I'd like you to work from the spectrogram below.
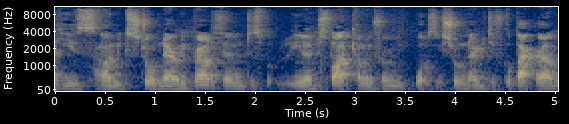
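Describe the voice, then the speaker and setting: With audible room echo, a man speaks in a fairly low pitch, his tone dark, mellow and somewhat breathy. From southern England, Oxfordshire (Woodstock). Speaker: university student. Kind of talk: podcast interview. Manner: hesitant, many fillers.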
